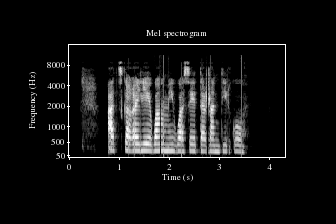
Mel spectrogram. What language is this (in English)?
Chiquián Ancash Quechua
